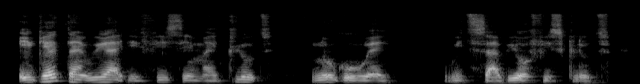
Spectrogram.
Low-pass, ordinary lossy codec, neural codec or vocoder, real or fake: 10.8 kHz; AAC, 64 kbps; vocoder, 44.1 kHz, 128 mel bands, Pupu-Vocoder; fake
